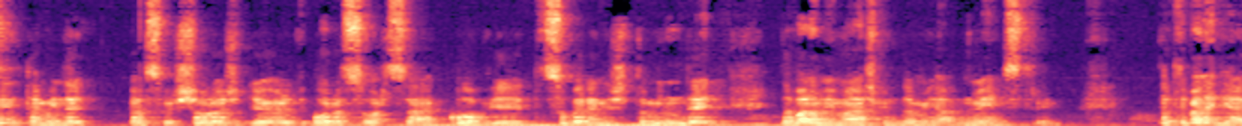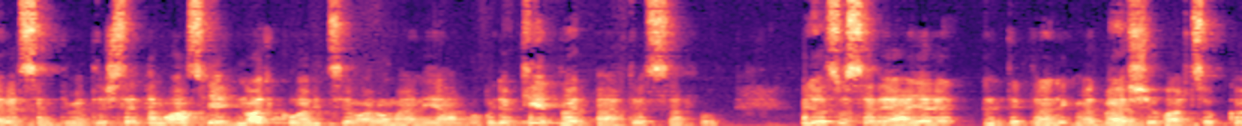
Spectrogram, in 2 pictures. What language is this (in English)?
Hungarian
